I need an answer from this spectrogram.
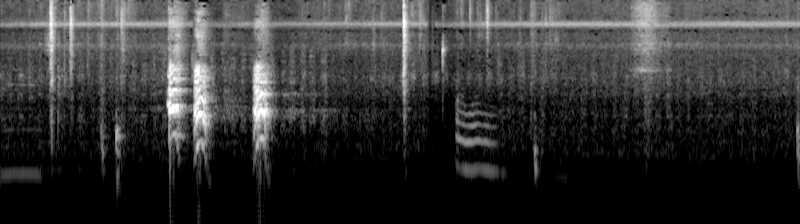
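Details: Three loud barks from a dog come in quick succession, followed by a brief whine and scattered smaller sounds, with a human voice briefly heard in the background.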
